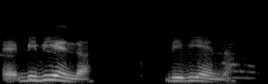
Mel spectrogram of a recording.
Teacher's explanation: En vivienda, la sílaba más fuerte sería bien, vivienda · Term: acento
